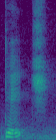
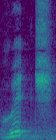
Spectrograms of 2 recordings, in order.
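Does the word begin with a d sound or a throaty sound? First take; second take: d sound; throaty. First: The word begins with a plain d sound. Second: The word begins with a gargled throat sound. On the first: "the first way I said it" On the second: "The second way I said it, sort of a gargling G sound in the back of your throat"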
